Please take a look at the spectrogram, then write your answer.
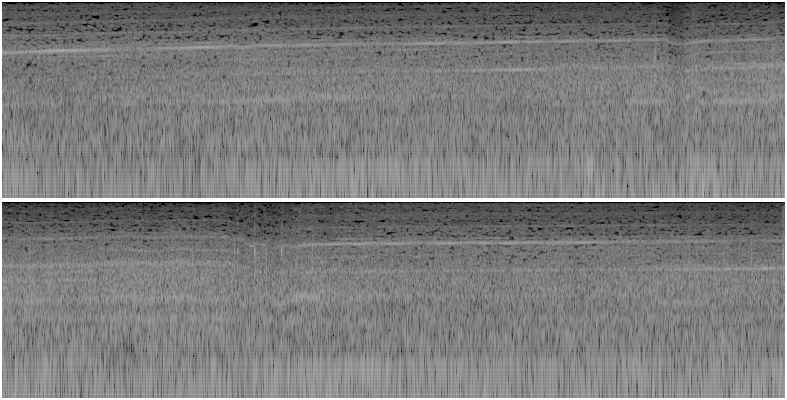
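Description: Car engine in the Driveclub racing game, a steady loud whining drone with a high tonal note that dips twice, continuous and unchanging throughout with no talk.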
